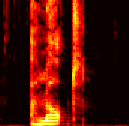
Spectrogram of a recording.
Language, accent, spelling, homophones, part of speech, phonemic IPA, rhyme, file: English, UK, a lot, allot, pronoun / adverb / adjective, /ə ˈlɒt/, -ɒt, En-uk-a lot.ogg
- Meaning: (pronoun) 1. A large amount 2. Many things, much; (adverb) 1. Very much; a great deal; to a large extent 2. Often; frequently; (adjective) 1. Difficult to handle emotionally 2. too much, busy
